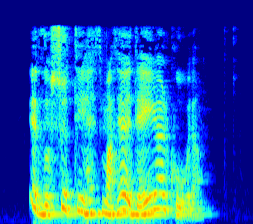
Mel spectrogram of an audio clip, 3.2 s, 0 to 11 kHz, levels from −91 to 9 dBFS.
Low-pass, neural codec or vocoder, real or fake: 7.2 kHz; none; real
